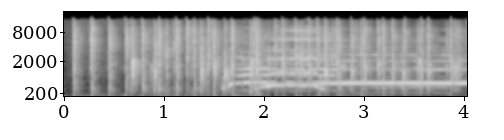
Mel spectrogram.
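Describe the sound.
An audience breaks into dense, continuous applause welcoming a weekend-evening radio host, rapid claps layered together, joined midway by a sustained high whistle-like cheer and voices that ride over the clapping to the end.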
